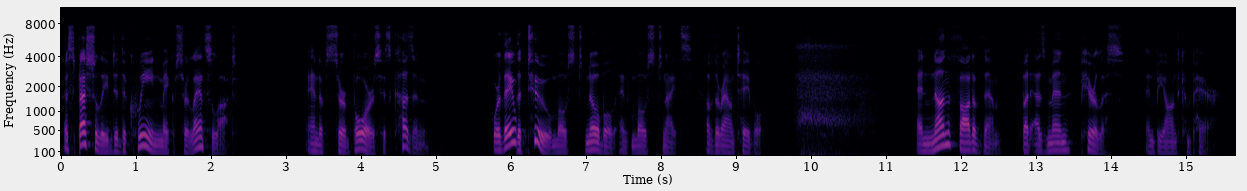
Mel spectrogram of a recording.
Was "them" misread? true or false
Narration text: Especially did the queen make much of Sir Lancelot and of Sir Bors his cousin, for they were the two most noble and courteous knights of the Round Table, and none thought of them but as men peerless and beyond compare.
false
